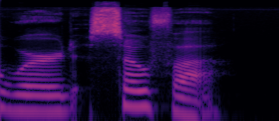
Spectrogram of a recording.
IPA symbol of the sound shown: ə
